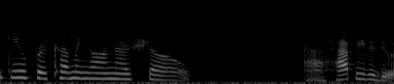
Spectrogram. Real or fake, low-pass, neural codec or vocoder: fake; 5.4 kHz; vocoder, 44.1 kHz, 128 mel bands every 256 samples, BigVGAN v2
